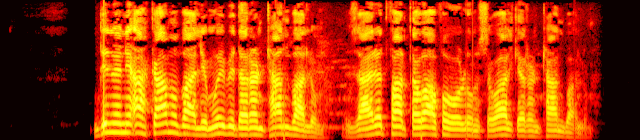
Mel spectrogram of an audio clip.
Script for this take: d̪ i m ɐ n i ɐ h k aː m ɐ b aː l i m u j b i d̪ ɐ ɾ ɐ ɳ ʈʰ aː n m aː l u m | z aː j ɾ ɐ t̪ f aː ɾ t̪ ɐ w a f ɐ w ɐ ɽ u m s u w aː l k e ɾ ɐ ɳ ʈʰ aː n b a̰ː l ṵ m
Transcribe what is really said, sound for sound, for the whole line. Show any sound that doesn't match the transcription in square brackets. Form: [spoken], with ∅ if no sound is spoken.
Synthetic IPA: d̪ i [n] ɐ n i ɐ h k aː m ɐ b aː l i m u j b i d̪ ɐ ɾ ɐ ɳ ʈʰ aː n [b] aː l u m | z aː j ɾ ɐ t̪ f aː ɾ t̪ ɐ w a f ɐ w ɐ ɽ u m s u w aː l k e ɾ ɐ ɳ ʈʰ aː n b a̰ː l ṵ m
